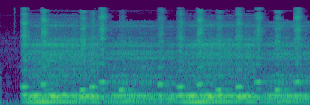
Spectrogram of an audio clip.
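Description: A beat loop playing back: sustained synth chords in a minor key, changing about every one and a half seconds, under a short repeating melody of higher notes. It starts about half a second in.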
